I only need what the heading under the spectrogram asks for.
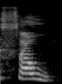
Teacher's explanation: صاد حرف مستعلیہ میں سے ہے، صاد کی سیٹی بھی نکالنی ہے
